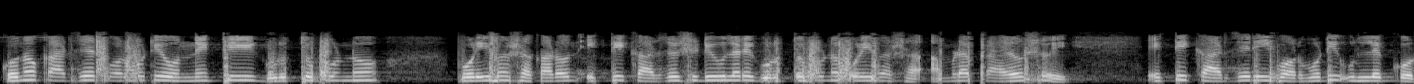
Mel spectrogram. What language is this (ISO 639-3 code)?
ben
